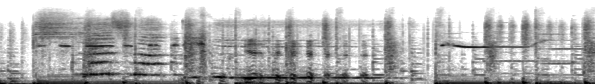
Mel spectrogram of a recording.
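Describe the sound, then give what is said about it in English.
A voice mimics a shrill carnival whistle in a few bright, wavering tones, riding over a loud, steady electronic beat with booming bass that drops out briefly midway. “They need like one of those carnival whistles that's like.”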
